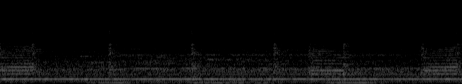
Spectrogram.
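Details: Floppy drive in a real DOS-era PC copying ARJ-compressed files: short buzzy ticking bursts about once a second as the head steps back and forth. A normal, healthy read.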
